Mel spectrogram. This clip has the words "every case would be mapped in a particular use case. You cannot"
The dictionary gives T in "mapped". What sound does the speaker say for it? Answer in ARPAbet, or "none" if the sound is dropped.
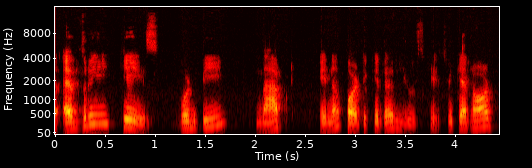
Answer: T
